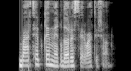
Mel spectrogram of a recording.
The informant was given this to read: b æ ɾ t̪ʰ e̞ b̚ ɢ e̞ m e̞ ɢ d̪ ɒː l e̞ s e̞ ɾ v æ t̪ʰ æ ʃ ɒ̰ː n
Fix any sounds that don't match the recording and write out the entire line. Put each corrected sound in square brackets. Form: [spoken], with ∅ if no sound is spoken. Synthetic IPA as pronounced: b æ ɾ t̪ʰ e̞ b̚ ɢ e̞ m e̞ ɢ d̪ ɒː [ɾ] e̞ s e̞ ɾ v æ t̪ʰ [e] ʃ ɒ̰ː n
